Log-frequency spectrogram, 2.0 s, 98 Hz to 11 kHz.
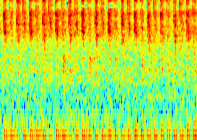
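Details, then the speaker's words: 1957 Ferguson 35 TVO tractor just after a cold start, warming up while the jets are adjusted: slow, lumpy, slightly uneven idle with a steady chuff. Running lean, so the mixture is turned in a quarter turn for more fuel. "somebody told me hand over an exhaust oh there's that an I'm lean expression bring it back in quarter of a turn as this engine warms up"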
